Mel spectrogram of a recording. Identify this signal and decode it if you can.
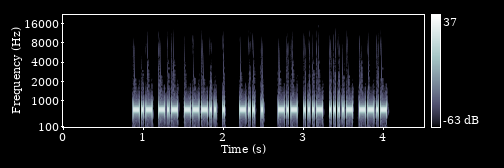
Morse code, heard as a keyed tone, about 46 wpm, 700 Hz. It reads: KK8E DE KV4Q
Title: USA Callsign DE Callsign - 4 Characters - 45wpm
